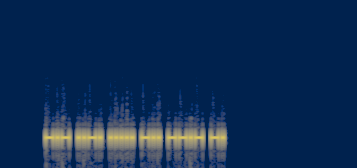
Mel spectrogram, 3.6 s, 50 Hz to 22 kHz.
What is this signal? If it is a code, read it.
Morse code, heard as a keyed tone, about 41 wpm, 700 Hz. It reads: KF5DQN
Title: USA Call Signs - 6 Characters - Repeated 2x - 45wpm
